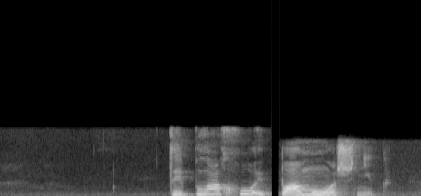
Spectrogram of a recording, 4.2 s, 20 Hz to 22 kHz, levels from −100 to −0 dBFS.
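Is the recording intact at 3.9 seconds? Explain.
No, at 3.9 s you're inside a stretch that runs from 2.72 s to the end, after the input likely switched to a poorer device. Right at the switch there's a gap of about 80 ms. After it the speech loses everything above 6.2 kHz, so it sounds duller and boxier. The level shifts by roughly 5 dB, and a faint new background noise sits about 50 dB below the speech, all typical of a different, narrower-band microphone path.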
